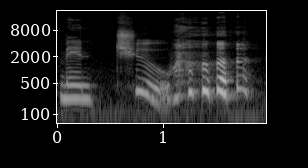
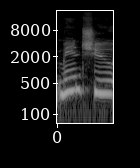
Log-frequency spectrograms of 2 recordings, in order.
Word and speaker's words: Manchu: men two uh oh i've always pronounced it wrong men men chew so um and and manchu is a it's a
